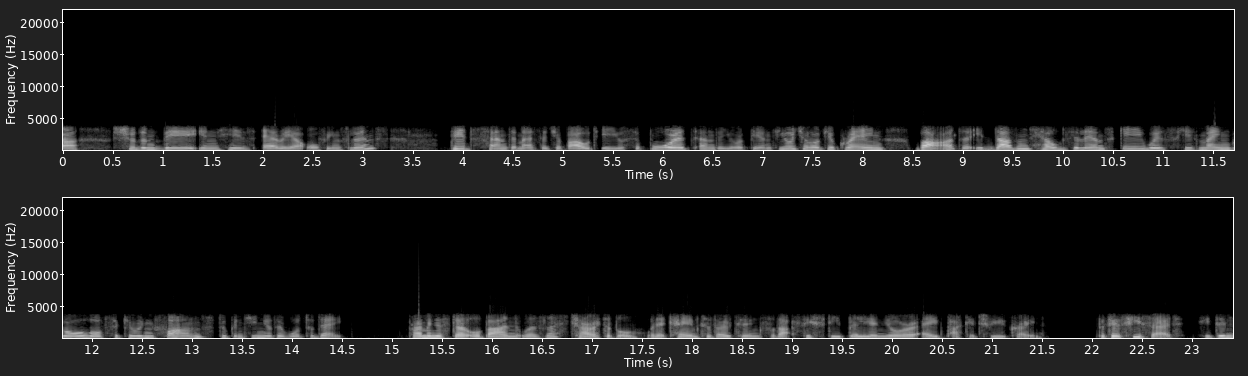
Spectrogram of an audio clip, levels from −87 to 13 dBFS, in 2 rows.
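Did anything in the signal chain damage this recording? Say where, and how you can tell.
Yes. The damage happens at the codec stage and runs through the whole clip. This is the iLBC codec. The speech is confined to a narrow telephone band, from about 200 Hz up to 3.5 kHz, with nothing above. The speech sounds clear but rough and slightly synthetic, and the codec damage is plainly audible throughout. iLBC codes each frame's excitation independently of the previous one. The grain here fits 30 ms frames at 13.33 kbps.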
